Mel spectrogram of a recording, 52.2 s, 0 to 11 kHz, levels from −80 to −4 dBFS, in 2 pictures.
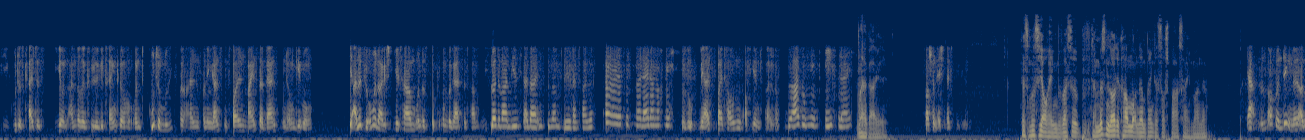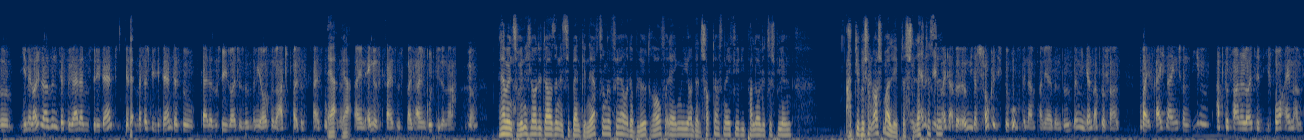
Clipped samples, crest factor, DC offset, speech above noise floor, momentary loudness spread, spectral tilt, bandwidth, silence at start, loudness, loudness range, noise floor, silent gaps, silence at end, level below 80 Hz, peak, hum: under 0.1%; 22 dB; under 0.1%; 25 dB; 11 LU; -4.5 dB/octave; 7.6 kHz; 0 s; -35 LUFS; 6 LU; -59 dBFS; none; 0.05 s; -56 dBFS; -14 dBFS; none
